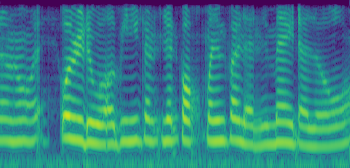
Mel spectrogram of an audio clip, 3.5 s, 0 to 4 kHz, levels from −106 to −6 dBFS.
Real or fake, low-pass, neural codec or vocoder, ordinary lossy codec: fake; 3.6 kHz; autoencoder, 22.05 kHz, a latent of 192 numbers a frame, VITS, trained on many speakers; none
